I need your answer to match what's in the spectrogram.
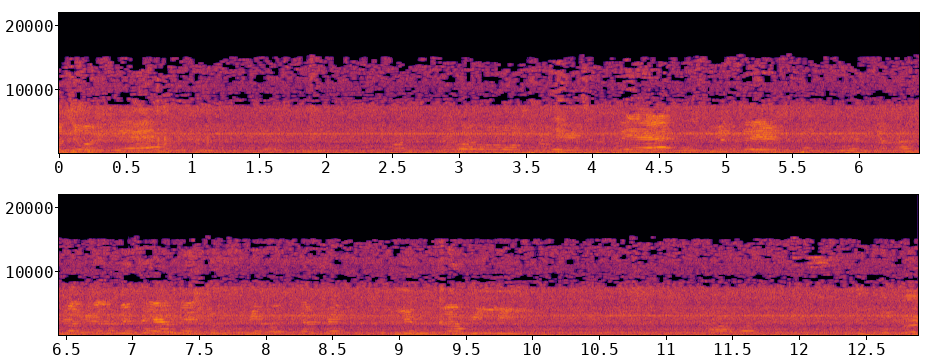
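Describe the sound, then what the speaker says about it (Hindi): Steady low rumble of a fast-moving train near Rohtak and Bahadurgarh with continuous broadband noise, children's voices and chatter mixed in throughout. "ट्रेन बहुत ज्यादा तेजी से चलती है ट्रेन."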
